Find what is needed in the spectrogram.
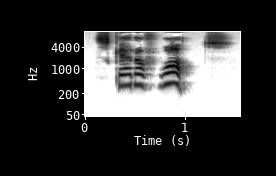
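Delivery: slow, high, anxious question; worried angel. A narrator's reading. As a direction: protective concern for the demon.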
